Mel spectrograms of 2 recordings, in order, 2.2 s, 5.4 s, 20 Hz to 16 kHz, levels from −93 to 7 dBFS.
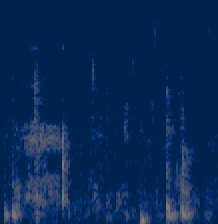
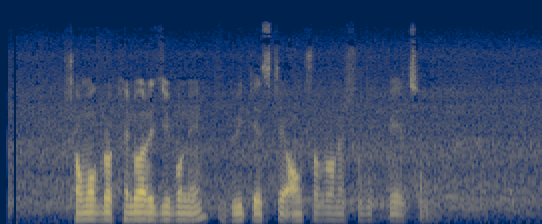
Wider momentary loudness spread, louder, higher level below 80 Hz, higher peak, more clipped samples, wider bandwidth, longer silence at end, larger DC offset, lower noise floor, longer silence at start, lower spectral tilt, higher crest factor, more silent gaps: second, 17 LU vs 24 LU; second, -53 LUFS vs -24 LUFS; about the same, -64 dBFS vs -66 dBFS; second, -28 dBFS vs -2 dBFS; neither; about the same, 11 kHz vs 11 kHz; second, 0.05 s vs 0.3 s; neither; first, -71 dBFS vs -47 dBFS; second, 0.05 s vs 0.55 s; about the same, -6.5 dB/octave vs -6 dB/octave; about the same, 26 dB vs 22 dB; neither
